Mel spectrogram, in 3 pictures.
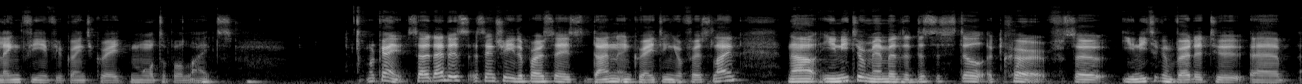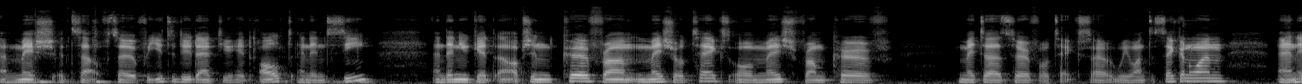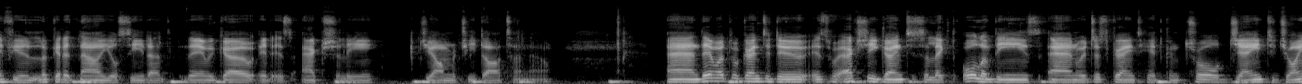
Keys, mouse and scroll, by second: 0.2-2.1 right drag, 2.4 middle click, 8.1 Tab, 9.0 Tab, 16.4 alt+c, 26.0 Tab, 26.8 a, 29.5 Tab, 30.3 Tab, 32.2 Tab, 33.7-34.7 right drag, 34.7 z, 35.7 right click, 36.9-39.0 middle drag, 38.5 ctrl+j.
